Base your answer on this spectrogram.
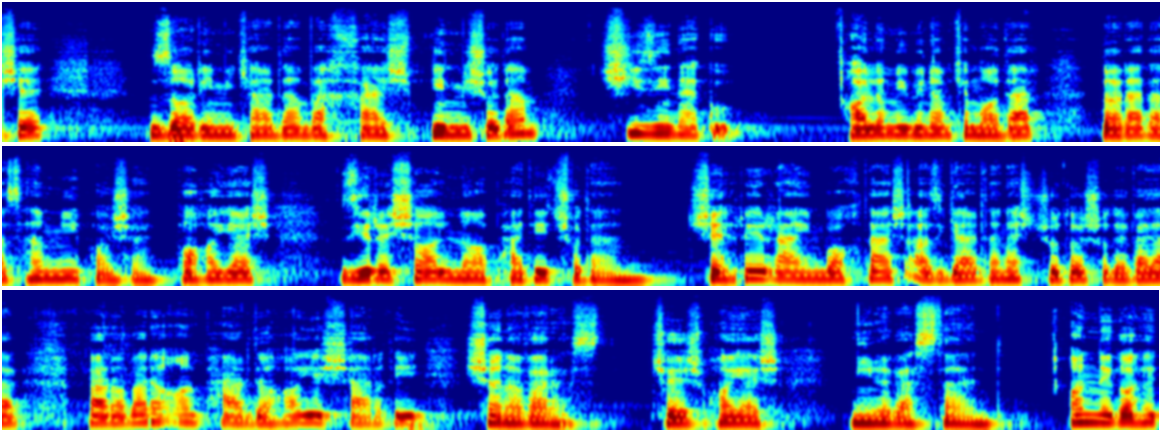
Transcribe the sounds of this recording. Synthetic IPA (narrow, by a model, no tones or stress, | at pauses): ʃe | zɒːɾiːmiːcʰæɾd̪æmvæxæʃbiːnmiːʃo̞d̪æm | t͡ʃʰiːziːnæɡu | hɒːlɒːmiːbiːnæmcʰe̞mɒːd̪æɾ | d̪̥ɒːɾæd̪æzɦæmːiːpʰɒːʃ̬æd̪̥̚pʰɒːɦɒːjæʃ | ziːɾeʃɒːlnɒːpʰæd̪iːd̪̥ʃo̞d̪eænd̪t͡ʃʰe̞hɾejeɾæjbɒːxt̪eæʃæzɟæɾd̪ænæʃd͡ʒod̪ɒːʃo̞d̪e̞væd̪æɾb̥æɾɒːbæɾeʔɒːnpʰæɾd̪eɦɒːje̞ʃæɾɣiːʃenɒːvæɾæst̪̚ | t͡ʃʰeʃmhɒːjæʃ | niːme̞bæst̪ænd̪̥ | ʔɒːnːe̞ɡɒːɦe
